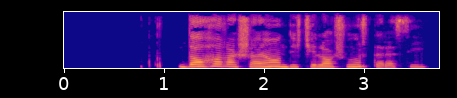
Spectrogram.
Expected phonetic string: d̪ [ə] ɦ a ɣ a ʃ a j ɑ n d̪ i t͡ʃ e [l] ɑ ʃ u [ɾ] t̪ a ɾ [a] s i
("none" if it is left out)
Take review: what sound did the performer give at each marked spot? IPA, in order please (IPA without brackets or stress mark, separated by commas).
ɑ, l, ɾ, a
